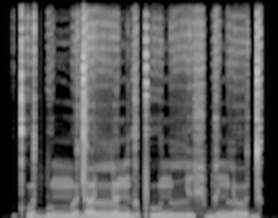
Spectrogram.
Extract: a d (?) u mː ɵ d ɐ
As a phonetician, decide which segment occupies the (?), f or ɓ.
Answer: ɓ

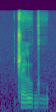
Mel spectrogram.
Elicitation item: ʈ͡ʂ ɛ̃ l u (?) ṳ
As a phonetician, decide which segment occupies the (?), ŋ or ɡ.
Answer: ɡ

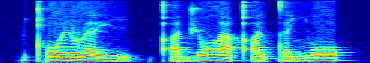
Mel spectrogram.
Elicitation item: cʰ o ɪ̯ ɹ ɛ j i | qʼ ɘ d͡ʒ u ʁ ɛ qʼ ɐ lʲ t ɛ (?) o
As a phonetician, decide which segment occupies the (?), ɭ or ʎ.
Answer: ʎ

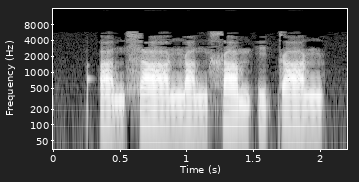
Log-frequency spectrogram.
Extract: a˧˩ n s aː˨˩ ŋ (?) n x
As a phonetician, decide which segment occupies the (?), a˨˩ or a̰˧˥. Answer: a˨˩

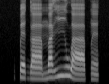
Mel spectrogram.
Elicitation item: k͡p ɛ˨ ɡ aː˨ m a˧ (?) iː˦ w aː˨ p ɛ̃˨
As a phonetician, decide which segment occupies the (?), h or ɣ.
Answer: ɣ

